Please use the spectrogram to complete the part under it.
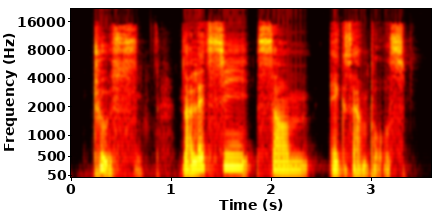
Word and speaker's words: tous: I am pronouncing T-O-U-S in that sentence tous because there is no noun after it.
